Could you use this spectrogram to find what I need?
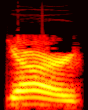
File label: "Yards", American English, female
